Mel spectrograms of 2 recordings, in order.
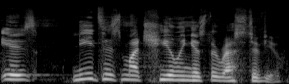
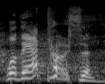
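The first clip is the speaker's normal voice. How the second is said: laughing retort; 3 semitones higher than usual. Retold or imitated. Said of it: "And I'll say".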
